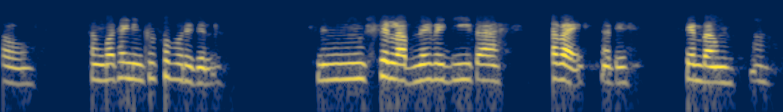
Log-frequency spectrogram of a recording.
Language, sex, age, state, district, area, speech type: Bodo, female, 30-45, Assam, Baksa, rural, conversation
